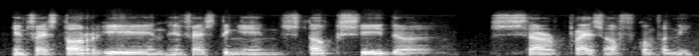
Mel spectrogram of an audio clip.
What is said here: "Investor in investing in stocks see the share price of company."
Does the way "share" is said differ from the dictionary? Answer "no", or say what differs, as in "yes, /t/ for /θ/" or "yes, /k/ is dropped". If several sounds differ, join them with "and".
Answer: yes, /s/ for /ʃ/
